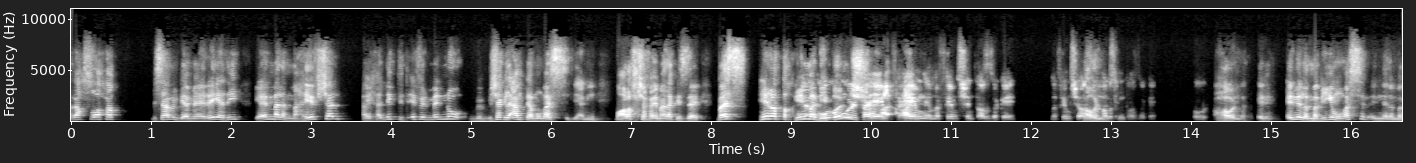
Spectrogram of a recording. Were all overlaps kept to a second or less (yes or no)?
no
